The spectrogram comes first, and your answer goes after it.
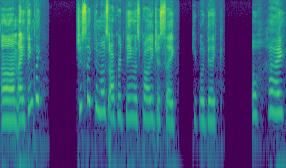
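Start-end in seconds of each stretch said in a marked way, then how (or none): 5.0-5.7 acted, high-pitched, jittery, super-nervous voice. Retelling how people in interviews greeted them: imitating someone super nervous. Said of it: "super nervous".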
